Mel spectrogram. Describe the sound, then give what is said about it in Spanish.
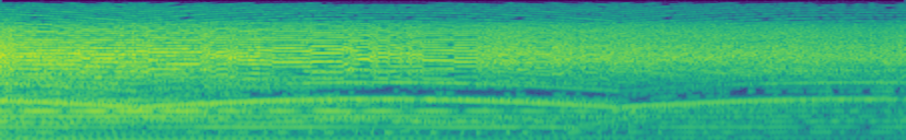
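A loud, continuous electronic alarm, sounded to cut off a song being played, drones without a break, its buzzy, layered tone holding steady with a slight dip in pitch midway, then easing off a little toward the end. Nobody speaks. “Suena la el sonido de la alarma, que quiere decir que hemos cortado convenientemente esta hortera.”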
